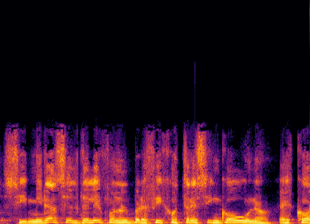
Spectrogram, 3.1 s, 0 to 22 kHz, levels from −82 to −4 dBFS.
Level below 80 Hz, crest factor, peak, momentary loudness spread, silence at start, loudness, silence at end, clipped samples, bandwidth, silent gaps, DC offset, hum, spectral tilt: -50 dBFS; 12 dB; 0 dBFS; 3 LU; 0 s; -12 LUFS; 0 s; under 0.1%; 9.8 kHz; none; under 0.1%; none; -5 dB/octave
